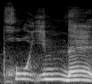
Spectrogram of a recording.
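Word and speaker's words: ποίμνη: 예 그러한 문장이 합니다 여기서 무리는 헬라어로는 포임 내 이렇게 발음합니다 포임 그리고 목자는 포임맨 이렇게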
